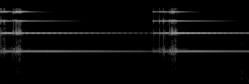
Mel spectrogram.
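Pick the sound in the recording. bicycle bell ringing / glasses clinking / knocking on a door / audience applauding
bicycle bell ringing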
